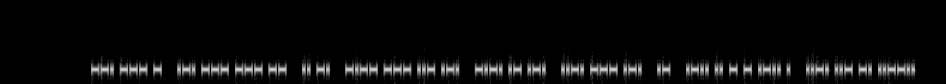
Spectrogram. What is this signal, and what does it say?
Morse code, heard as a keyed tone, about 51 wpm, 700 Hz. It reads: GOT ROOM IN YOUR CAR FOR A LITTLE FUN?
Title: Sentences from Top 1000 Words - Review Part 1 - 50wpm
